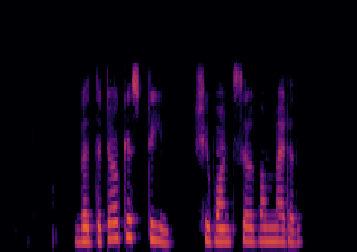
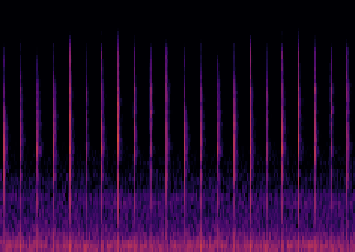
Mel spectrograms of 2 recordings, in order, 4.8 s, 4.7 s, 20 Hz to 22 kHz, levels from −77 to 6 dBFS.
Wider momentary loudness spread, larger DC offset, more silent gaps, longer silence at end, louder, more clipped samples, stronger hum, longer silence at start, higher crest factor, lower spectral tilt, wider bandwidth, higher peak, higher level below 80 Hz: first, 10 LU vs 6 LU; neither; neither; first, 0.75 s vs 0 s; first, -30 LUFS vs -33 LUFS; neither; neither; first, 1 s vs 0 s; second, 16 dB vs 32 dB; first, -4 dB/octave vs -2.5 dB/octave; second, 8 kHz vs 16.5 kHz; second, -16 dBFS vs -2 dBFS; second, -74 dBFS vs -50 dBFS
